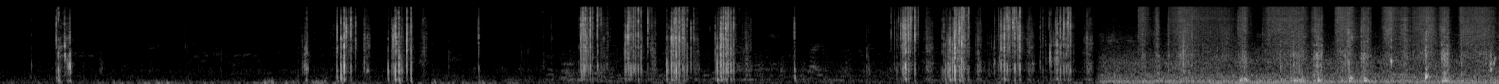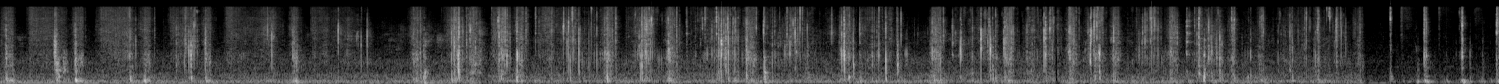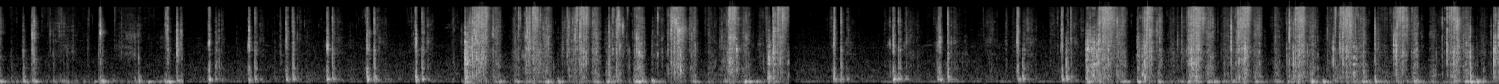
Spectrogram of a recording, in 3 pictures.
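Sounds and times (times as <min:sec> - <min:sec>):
slime crackling and popping: 0:05.8 - 0:07.5, 0:08.9 - 0:11.0, 0:11.6 - 0:31.8, 0:34.6 - 0:37.9, 0:40.8 - 0:44.9.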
